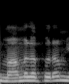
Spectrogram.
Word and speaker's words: Mamallapuram: Oh, Not only have you been to Mamalapuram, you also pronounce that perfectly, which a lot of people in yeah.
